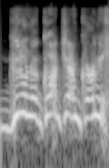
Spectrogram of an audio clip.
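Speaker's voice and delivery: very loud, high, through clenched teeth. Retelling telling her mother to get on the gurney: imitating talking through gritted teeth. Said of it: "I was gritting my teeth like a whole bunch".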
